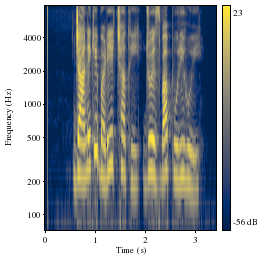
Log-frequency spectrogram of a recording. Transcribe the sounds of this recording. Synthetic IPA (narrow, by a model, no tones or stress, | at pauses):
d͡ʒaːnekibɐɽiɪtːʃʰat̪ʰid͡ʒoːɪsbaːp̚puːɾiɦuiː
